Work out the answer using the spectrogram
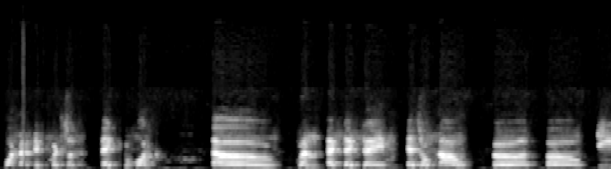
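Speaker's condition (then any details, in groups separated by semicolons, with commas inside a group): Total laryngectomy; electrolarynx speech, needs to find sweet spot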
